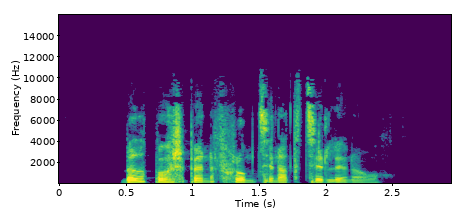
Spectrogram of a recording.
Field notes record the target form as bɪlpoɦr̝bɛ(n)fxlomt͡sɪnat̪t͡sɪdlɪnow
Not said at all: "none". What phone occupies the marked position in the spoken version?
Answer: n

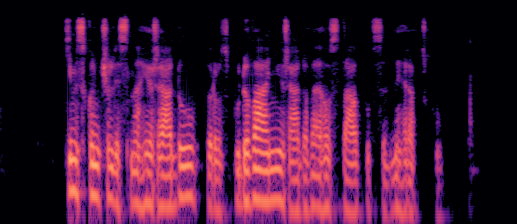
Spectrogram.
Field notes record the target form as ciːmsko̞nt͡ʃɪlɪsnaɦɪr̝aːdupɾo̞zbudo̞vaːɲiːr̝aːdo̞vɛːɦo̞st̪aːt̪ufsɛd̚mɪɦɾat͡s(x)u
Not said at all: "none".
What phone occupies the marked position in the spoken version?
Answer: k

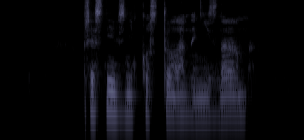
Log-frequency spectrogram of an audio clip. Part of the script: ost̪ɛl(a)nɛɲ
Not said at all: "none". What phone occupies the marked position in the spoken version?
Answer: a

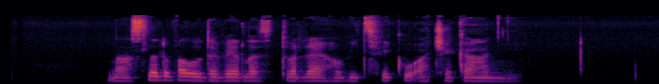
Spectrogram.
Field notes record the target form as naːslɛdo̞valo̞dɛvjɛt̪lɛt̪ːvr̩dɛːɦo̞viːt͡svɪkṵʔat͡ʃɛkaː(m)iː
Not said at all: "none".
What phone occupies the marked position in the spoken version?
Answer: ɲ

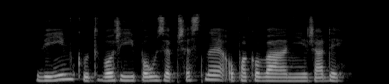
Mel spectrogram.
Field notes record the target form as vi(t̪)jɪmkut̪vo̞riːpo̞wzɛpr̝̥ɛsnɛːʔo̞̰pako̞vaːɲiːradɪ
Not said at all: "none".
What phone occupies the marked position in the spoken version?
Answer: none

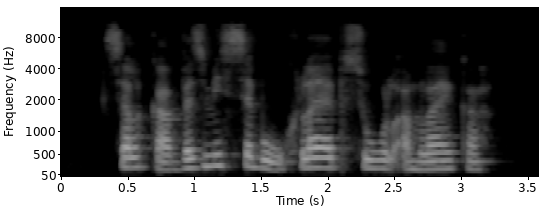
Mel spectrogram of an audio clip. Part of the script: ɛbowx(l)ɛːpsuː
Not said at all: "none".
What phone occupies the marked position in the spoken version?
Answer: l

